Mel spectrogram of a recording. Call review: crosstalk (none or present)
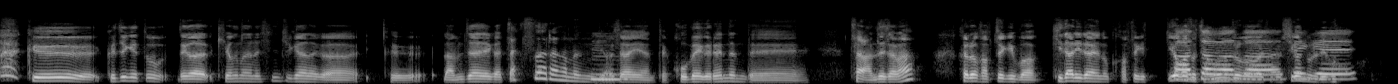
present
